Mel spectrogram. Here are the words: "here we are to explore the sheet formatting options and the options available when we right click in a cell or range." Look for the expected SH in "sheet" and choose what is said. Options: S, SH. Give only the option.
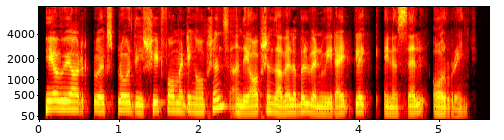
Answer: SH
